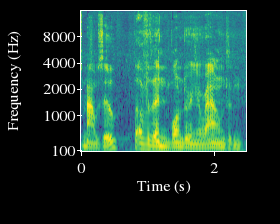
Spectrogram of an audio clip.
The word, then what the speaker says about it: Mousehole: dog-friendly place in cornwall you've all seen mauzu before i actually made a video about it about two years ago where i discussed the correct pronunciation of this place it's not mouse hoe it's mao zou other than wandering around and looking at the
